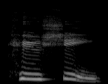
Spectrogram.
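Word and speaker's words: Cù-Sìth: So the second card is actually pronounced Kushi.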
